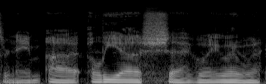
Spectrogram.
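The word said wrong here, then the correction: Shawkat: Oh, Shakya.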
